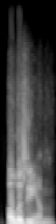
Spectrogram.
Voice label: "Elysium", American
